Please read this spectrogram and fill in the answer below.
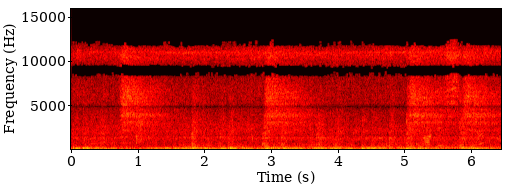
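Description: Marching band drumline playing a driving cadence, with heavy bass drums and a bright crash about every two seconds.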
